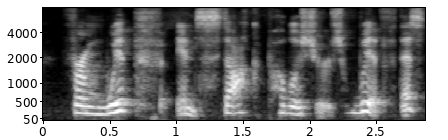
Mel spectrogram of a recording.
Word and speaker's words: Wipf: the Introductory Papers on Dante, Volume 1, from Wipf and Stock Publishers. Wipf, that's W-I-P-F. I never knew how to pronounce that until I got ready for this podcast.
